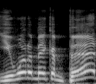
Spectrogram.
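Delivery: high-pitched yelling.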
